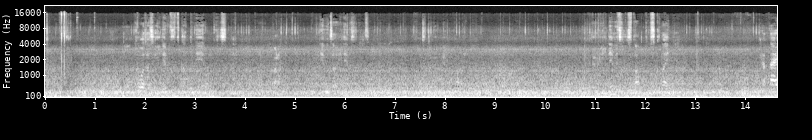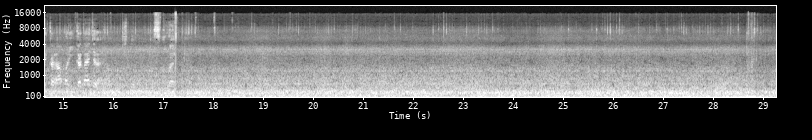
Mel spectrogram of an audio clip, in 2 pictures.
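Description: A vehicle's engine hums steadily as tyres roll along a road.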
